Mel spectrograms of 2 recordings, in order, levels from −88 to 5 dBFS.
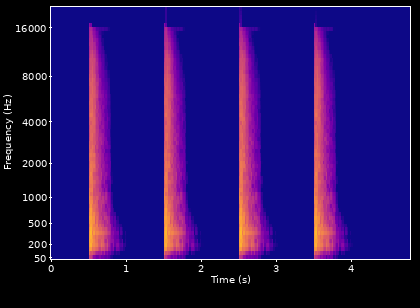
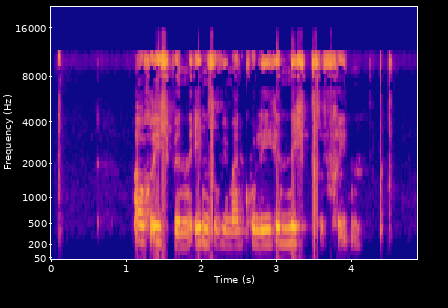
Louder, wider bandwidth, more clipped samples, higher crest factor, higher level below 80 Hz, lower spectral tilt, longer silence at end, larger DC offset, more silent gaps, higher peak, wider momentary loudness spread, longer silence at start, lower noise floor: second, -18 LUFS vs -11 LUFS; about the same, 16 kHz vs 16 kHz; second, under 0.1% vs 0.2%; first, 24 dB vs 16 dB; second, -68 dBFS vs -58 dBFS; first, -3 dB/octave vs 0 dB/octave; first, 1.1 s vs 0.35 s; neither; first, 1.10-1.49 s, 2.08-2.49 s, 3.08-3.49 s vs none; about the same, 0 dBFS vs 0 dBFS; about the same, 16 LU vs 18 LU; first, 0.5 s vs 0.1 s; second, -35 dBFS vs -52 dBFS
